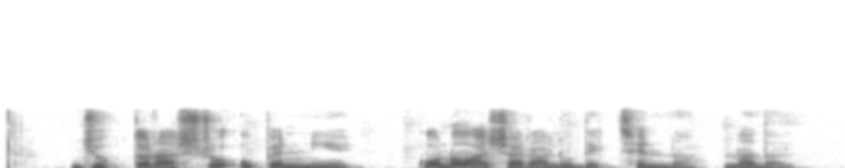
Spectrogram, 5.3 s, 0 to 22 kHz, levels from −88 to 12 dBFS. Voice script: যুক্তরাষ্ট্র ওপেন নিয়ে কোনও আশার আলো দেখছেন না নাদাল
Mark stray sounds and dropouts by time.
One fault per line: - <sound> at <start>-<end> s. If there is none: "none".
none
